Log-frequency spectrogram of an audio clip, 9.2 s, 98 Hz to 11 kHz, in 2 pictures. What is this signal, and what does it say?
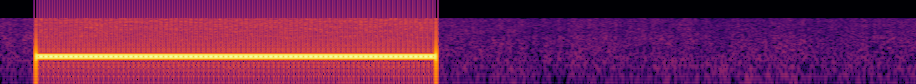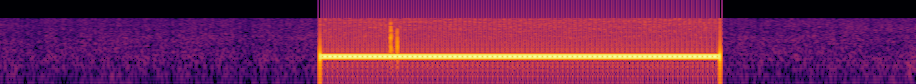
Ringback tone (North America), 440 + 480 Hz.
